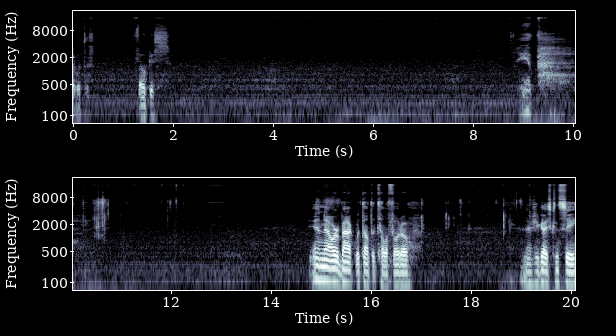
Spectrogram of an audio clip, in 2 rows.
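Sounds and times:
faint low background hum: 0.0 - 20.0
man saying a word: 8.9 - 9.5
short breathy noise: 9.3 - 10.4.

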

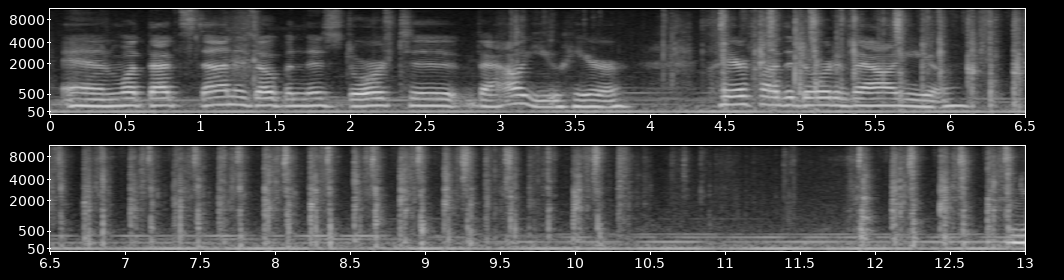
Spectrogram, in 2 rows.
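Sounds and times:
soft background music: 0.0 - 13.0
cards being shuffled: 4.1 - 13.0.

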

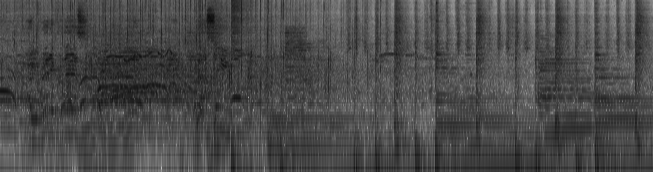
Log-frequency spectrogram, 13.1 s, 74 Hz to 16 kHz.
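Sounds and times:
crowd noise: 0.0 - 13.0
held guitar chords: 4.2 - 13.0.

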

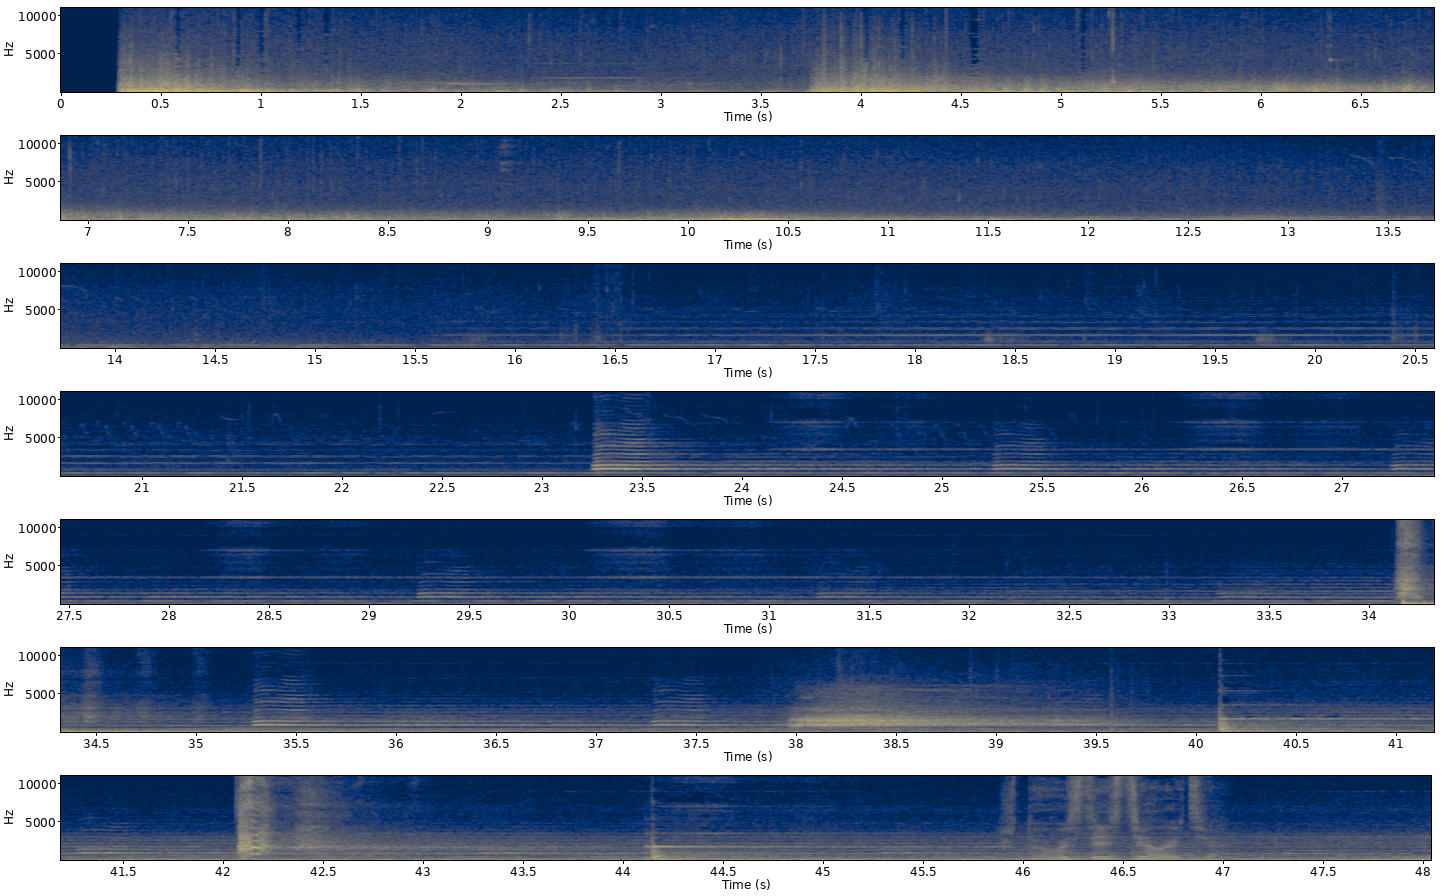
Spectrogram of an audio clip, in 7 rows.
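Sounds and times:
thunder rumbling: 0.3 - 15.2, 34.2 - 46.4
eerie film music: 0.5 - 48.0.

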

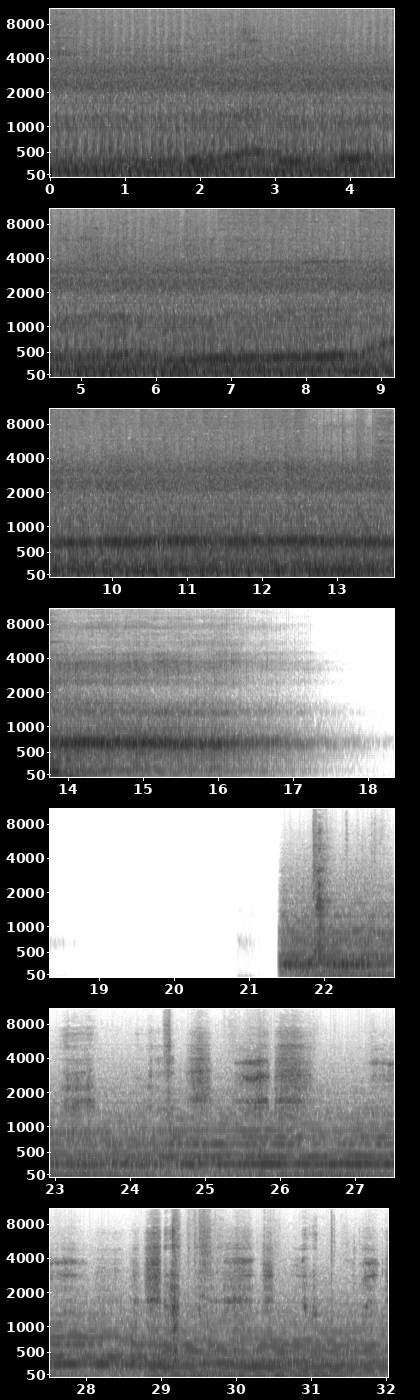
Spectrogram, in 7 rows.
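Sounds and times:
fast drums: 0.0 - 14.5
death metal band playing: 0.0 - 17.1
distorted guitars and bass: 0.0 - 17.2.

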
